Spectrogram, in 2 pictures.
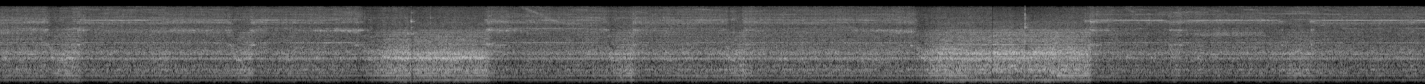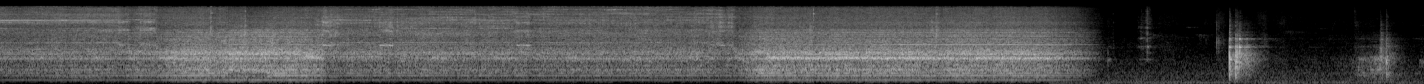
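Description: Band saw running steadily while ripping walnut and purpleheart boards into strips, the cutting noise swelling several times as the blade goes through the wood. It stops abruptly near the end, followed by a few light wooden knocks as cut strips are set down.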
